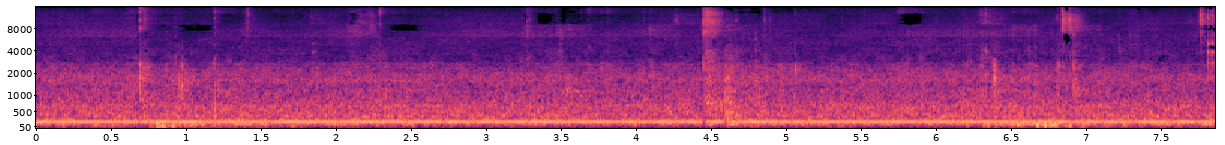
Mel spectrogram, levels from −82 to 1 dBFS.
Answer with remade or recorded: recorded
